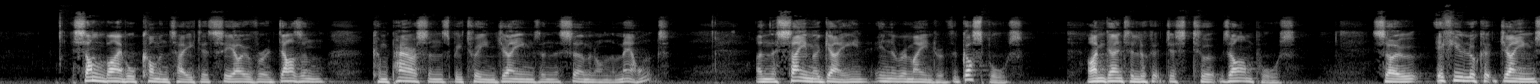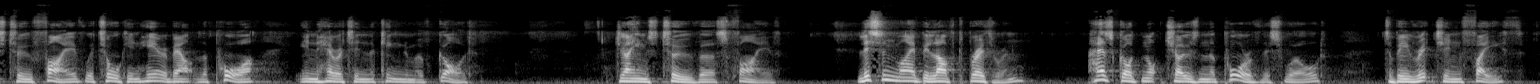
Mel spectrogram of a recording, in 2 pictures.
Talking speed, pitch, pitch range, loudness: 140 wpm, 125 Hz, 110-140 Hz, -17 LUFS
